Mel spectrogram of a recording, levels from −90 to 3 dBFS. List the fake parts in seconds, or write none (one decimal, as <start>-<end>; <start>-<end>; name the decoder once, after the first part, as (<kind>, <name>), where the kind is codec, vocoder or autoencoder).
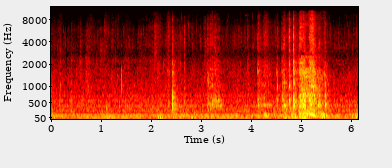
0.0-0.5 (vocoder, BigVGAN v2); 1.2-1.6; 2.7-3.3; 4.1-6.2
